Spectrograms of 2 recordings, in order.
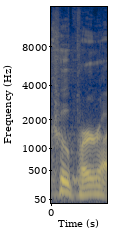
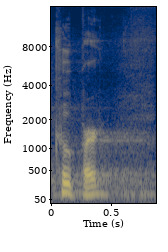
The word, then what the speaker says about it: Cowper: And it was Cowper. Actually, I think to be pronounced Cooper, I think the English folks pronounce his name Cooper, William Cooper, who wrote regarding people, and this would certainly apply to atheists, wouldn't it?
